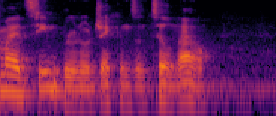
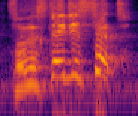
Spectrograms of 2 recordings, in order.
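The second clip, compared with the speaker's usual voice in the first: loud, high shouted announcement; witch's shout; 9 dB louder than usual. A narrator's reading. Grand High Witch opens the proceedings, shouting. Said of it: "shouted the Grand High Witch".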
